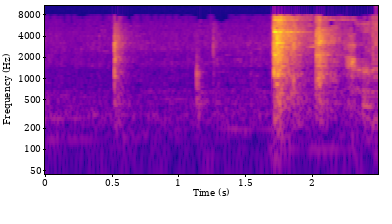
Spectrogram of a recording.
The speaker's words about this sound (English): I'll pick up the broken glass and the milk bottle and wrap it in paper so nobody else gets hurt. Guess I was carrying too much.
